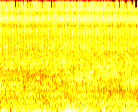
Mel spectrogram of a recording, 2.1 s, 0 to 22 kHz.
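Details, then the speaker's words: 2009 Honda Civic after an accident, towed and sat two days, engine warmed up: steady low rumble with an even beat, no knocks or misses; normal warm idle, temperature holding without overheating. "and it works very good. There's no issues with the engine."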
